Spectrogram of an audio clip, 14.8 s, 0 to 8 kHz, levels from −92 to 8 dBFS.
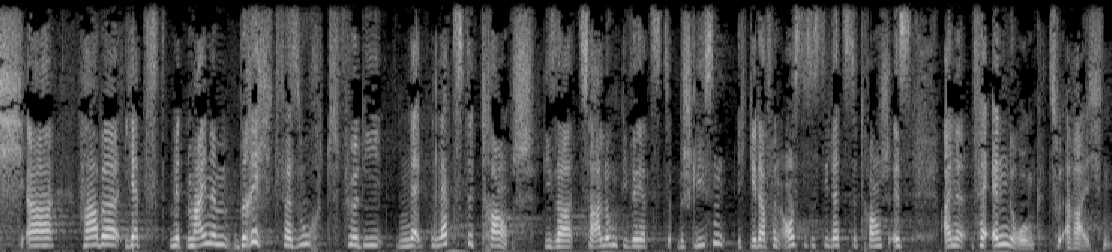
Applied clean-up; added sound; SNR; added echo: none; none; none; none.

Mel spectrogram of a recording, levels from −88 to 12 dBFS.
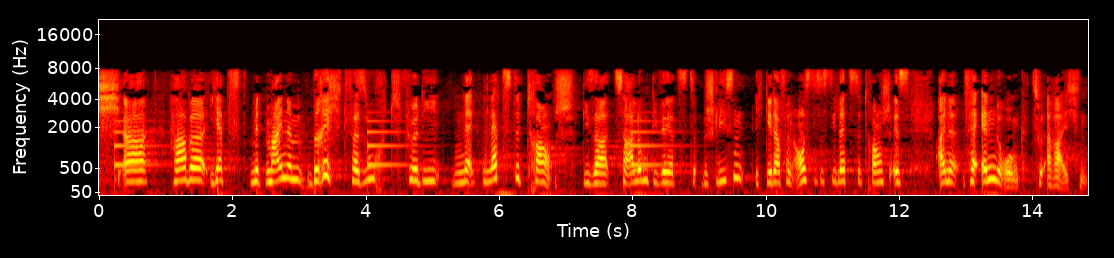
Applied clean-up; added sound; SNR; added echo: none; Piano; 12 dB; none.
